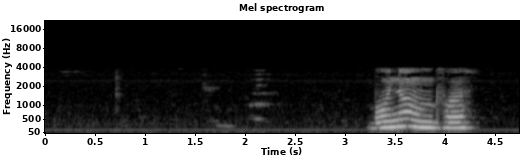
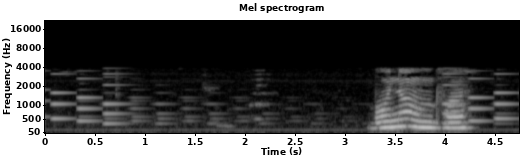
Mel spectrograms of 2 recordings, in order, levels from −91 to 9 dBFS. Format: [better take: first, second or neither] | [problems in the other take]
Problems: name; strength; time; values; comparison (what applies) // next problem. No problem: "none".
first | background sound (Ringtone); 13 dB below the speech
